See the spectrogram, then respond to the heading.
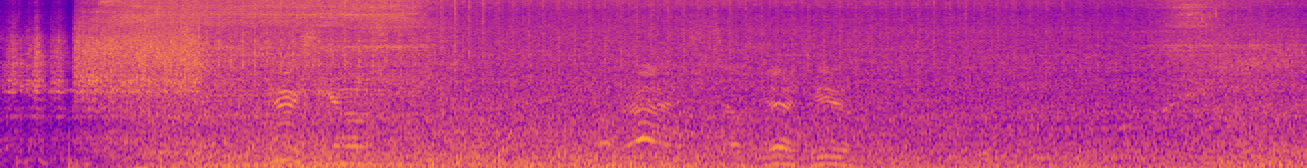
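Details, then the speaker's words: Cold auction car started on a half-dead NOCO jump pack after the starter struggled: catches and settles into a fairly even idle, then dies untouched; it runs, just cold; normal engine start. "and she is on her own power ah she died I didn't touch it try it again we know it runs it's just cold"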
